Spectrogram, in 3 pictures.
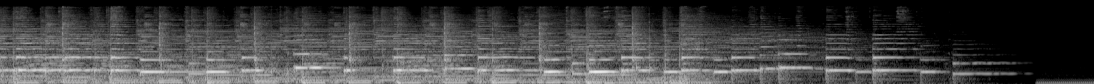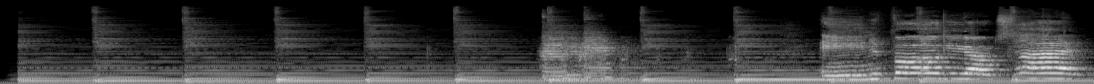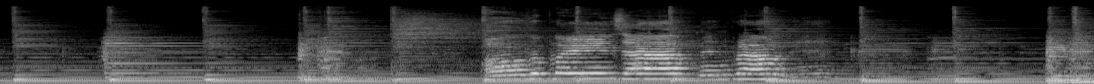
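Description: Strummed acoustic guitar ending a song and dying away, then a short silence. About eleven seconds in, a new backing track starts with a steady bass and a regular beat, and melodic lines that bend in pitch come in over it, with electric guitar.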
